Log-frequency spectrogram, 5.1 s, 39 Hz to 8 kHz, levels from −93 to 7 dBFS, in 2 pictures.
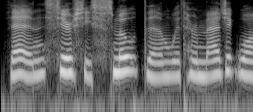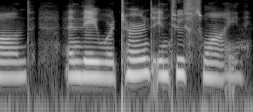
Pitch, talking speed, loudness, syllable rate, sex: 225 Hz, 165 wpm, -18 LUFS, 4.7 syllables/s, female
